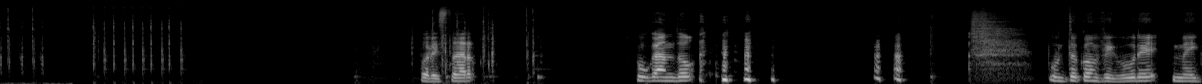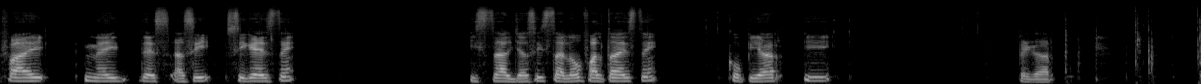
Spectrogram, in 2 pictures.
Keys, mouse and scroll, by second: 0.0-1.4 typing, 4.0-5.2 typing, 18.2 right click, 19.0 click, 20.2 right click, 21.5 click, 23.3 Tab, 23.9 Return.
